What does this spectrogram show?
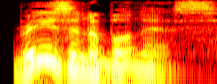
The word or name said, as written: reasonableness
